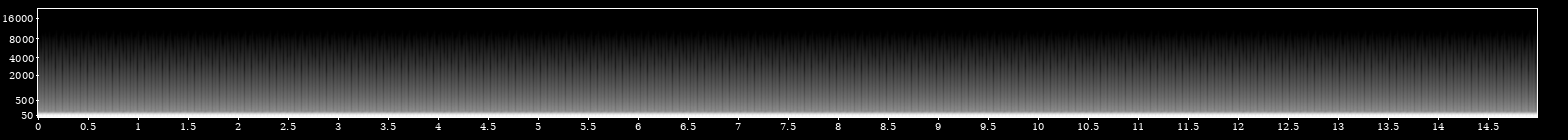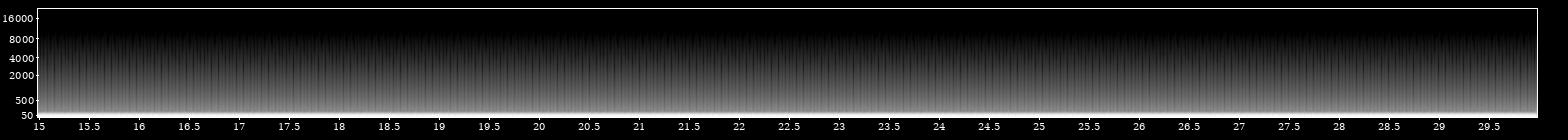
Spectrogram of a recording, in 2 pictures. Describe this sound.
Sound effects > Electronic / Design
56 Hz - 28 Hz bassier
low, hum, basshum, 56-Hz, 56Hz, sinusoid, bassthrob, foundation, 28-Hz, superbass, sinewave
